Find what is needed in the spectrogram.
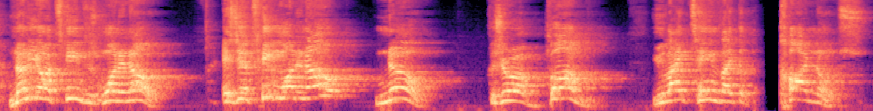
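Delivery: high, shouted sports trash talk. Real, not acted. Trash-talking other fans' football teams.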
